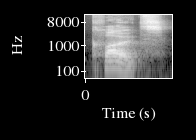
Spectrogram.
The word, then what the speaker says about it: clothes: Many people say clothes, clothes. But actually, this word has 1 syllable, just 1 beat. Clothes. The difficult part is the TH followed by the S. Clothes. So you stick the tongue between the teeth for the TH.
